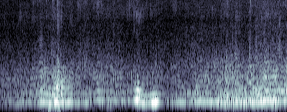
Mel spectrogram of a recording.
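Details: Inside a bee hive, a dense, low buzz drones on continuously. Two brief louder swells break through, one early and a stronger one near the middle, before the hum settles back to an even, steady drone.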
